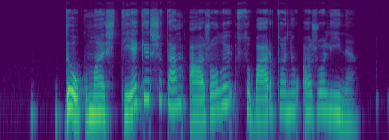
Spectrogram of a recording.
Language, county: Lithuanian, Alytus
